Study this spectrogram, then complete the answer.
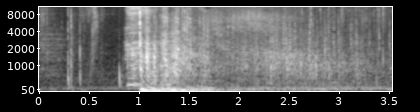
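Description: Heavy wooden doors creak and swing open.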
